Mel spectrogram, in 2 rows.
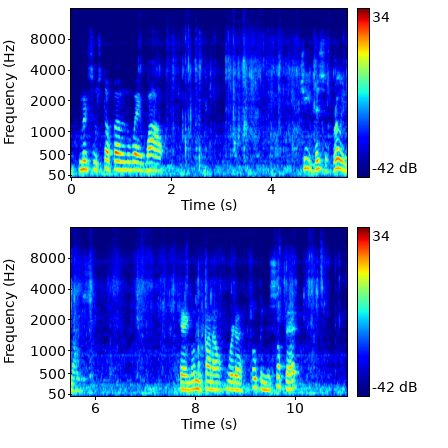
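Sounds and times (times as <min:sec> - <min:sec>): packing material rustling: 0:01.3 - 0:11.0.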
